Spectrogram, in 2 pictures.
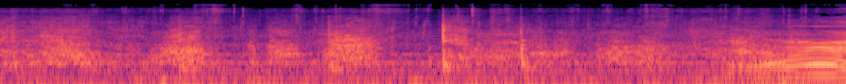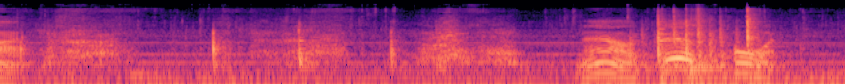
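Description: A wooden spoon stirs thick batter in a metal pan.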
